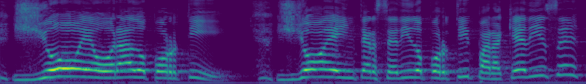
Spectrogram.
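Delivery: loud fervent sermon, high and driving; preaching at full force. Acted. Preacher assuring the church God covers their children, full preaching. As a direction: preach it hard over the crowd.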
